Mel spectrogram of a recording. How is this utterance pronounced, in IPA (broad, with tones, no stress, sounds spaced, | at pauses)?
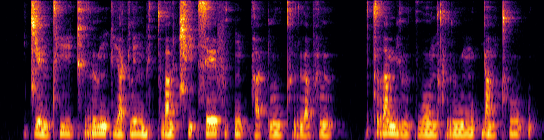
t͡ɕ eː˨˩ n tʰ iː˧ kʰ r ɯː˥˩ ŋ k i˨˩ a̯ k l i˧ n b i˨˩ t̚ k w a˦˥ w t͡ɕʰ i˦˥ ʔ s eː˥˩ f ɯ˦˥ k̚ ŋ u˥˩ k̚ h a˨˩ k̚ p l uː˧ kʰ r ɯ˩˦ a̯ pʰ l ɯ˨˩ k̚ | t r a˥˩ m j ɯː˨˩ k w oː˧ n kʰ r uː˧ m u˥˩ k̚ j a˧ m tʰ u˦˥ ʔ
